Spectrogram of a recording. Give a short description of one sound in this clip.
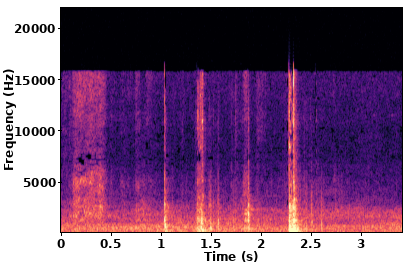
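A hand taps and rubs on a car door panel.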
